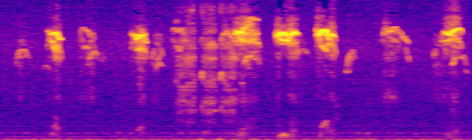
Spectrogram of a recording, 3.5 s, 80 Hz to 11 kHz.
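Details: Nine great tit nestlings hatched 16 May 2010 and recorded 24 May, begging as they are fed: rapid, very high, thin squeaky calls, repeated in short bursts several times a second, over a low background hum.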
